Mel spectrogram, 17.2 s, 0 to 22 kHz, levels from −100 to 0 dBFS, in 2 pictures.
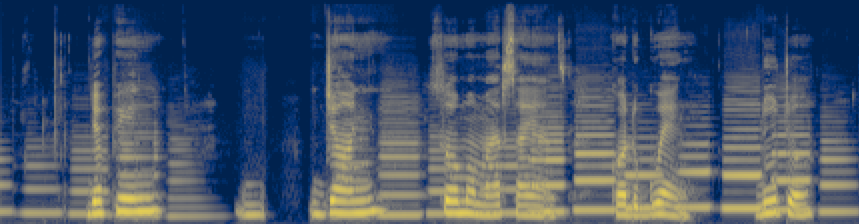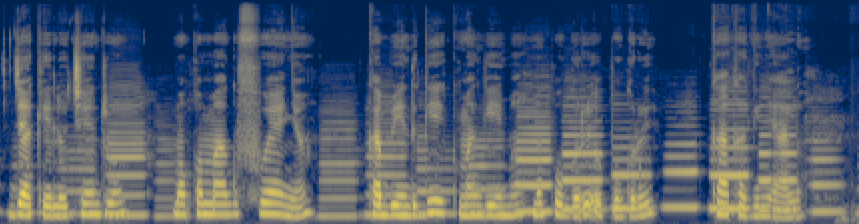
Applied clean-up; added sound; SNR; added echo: neural mask model RNNoise.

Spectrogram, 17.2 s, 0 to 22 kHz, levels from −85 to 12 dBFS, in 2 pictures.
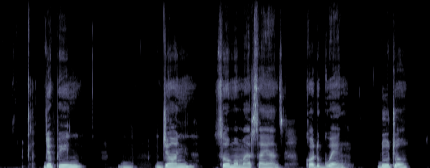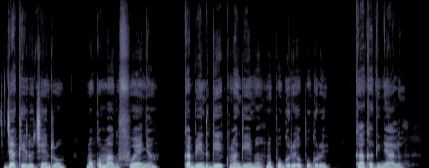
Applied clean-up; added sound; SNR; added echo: neural mask model Resemble Enhance denoiser.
